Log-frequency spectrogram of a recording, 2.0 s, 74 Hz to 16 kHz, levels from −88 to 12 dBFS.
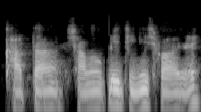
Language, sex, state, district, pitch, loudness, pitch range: Bengali, male, West Bengal, North 24 Parganas, 105 Hz, -17 LUFS, 100-110 Hz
